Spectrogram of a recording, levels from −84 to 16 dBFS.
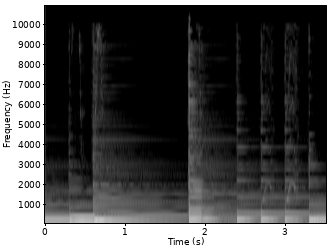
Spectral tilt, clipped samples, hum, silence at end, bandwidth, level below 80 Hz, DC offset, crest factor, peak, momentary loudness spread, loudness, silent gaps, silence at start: -9 dB/octave; under 0.1%; none; 0 s; 9 kHz; -52 dBFS; under 0.1%; 14 dB; -4 dBFS; 17 LU; -19 LUFS; none; 0 s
